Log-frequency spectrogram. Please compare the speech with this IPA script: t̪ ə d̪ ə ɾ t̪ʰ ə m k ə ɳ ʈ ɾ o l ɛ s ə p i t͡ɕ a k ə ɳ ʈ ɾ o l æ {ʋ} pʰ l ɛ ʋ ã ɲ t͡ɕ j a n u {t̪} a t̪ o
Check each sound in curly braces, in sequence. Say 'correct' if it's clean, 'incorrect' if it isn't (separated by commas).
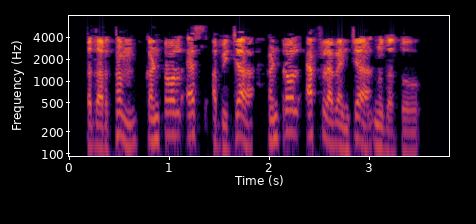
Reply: incorrect, incorrect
